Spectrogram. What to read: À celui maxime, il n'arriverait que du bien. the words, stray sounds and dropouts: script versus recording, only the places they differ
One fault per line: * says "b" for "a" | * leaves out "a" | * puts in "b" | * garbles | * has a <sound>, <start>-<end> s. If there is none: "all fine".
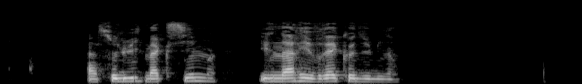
all fine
